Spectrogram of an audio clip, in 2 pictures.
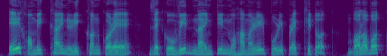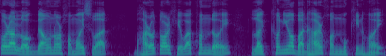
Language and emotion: Assamese, neutral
